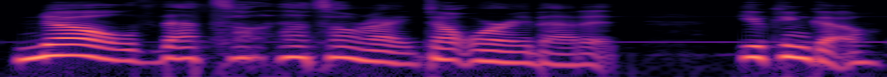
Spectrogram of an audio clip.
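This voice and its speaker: A woman's voice: sits low, animated, moderate pace, slight background noise. A woman acting in an audio drama as an ailing, pill-dependent mother, impatient and evasive, with a coaxing way of talking.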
